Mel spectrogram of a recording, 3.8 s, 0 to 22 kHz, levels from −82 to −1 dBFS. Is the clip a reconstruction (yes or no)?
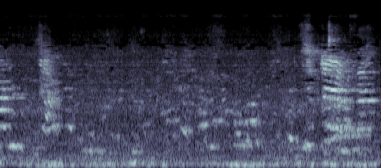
yes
